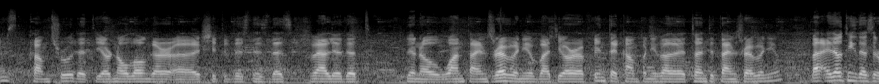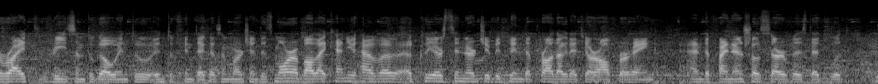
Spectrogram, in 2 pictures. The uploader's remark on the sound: Live from Fintech Talents Festival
